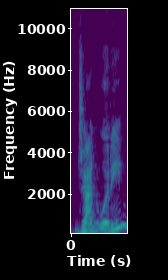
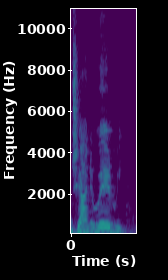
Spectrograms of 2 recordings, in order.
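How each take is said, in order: First: The ending is a short, reduced syllable. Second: The ending sounds like the word airy.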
